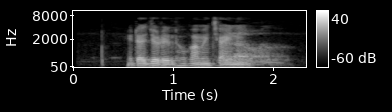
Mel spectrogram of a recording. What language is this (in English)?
Bangla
